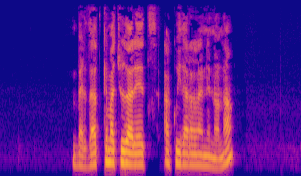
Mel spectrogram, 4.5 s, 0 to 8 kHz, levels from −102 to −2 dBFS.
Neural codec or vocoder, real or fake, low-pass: none; real; 7.2 kHz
